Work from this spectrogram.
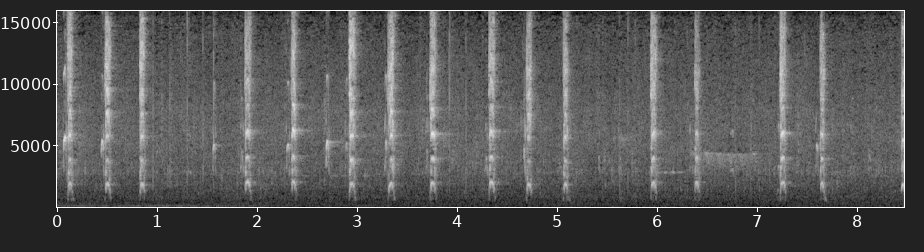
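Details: Hiccuping red squirrel, said to have eaten too fast at seeds: crisp squeaky ticks repeated roughly twice a second, each brief with ringing high tones, against soft ambient noise and a faint low hum at the start.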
